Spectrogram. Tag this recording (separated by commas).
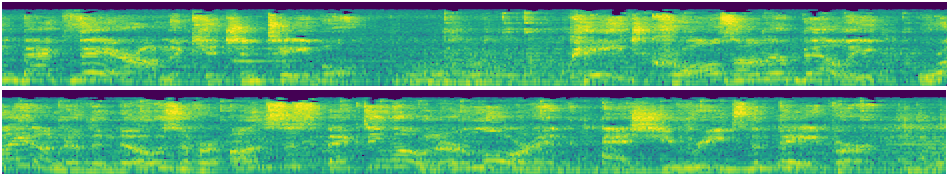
Speech, Music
